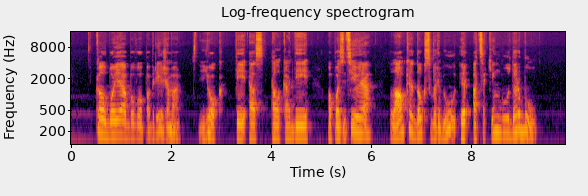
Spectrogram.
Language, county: Lithuanian, Tauragė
